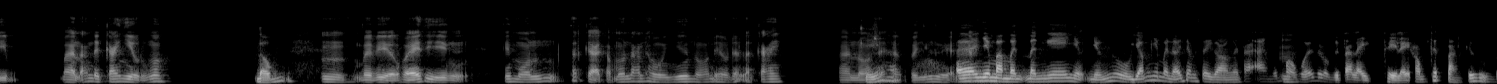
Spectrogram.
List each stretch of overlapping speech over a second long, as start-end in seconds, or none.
none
